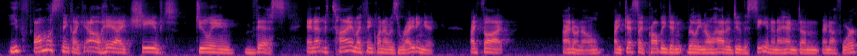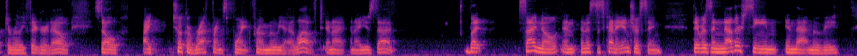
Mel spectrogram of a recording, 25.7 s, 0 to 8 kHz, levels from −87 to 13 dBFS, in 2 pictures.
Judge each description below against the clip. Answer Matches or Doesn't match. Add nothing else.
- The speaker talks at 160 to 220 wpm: Matches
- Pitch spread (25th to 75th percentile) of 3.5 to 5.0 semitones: Matches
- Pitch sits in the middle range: Doesn't match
